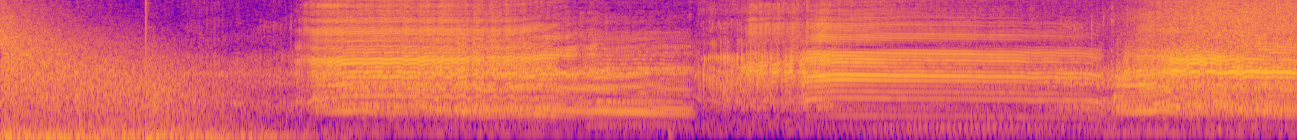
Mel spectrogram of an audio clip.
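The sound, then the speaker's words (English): Sheep on a small farm that raises sheep, market lambs and breeding stock bleat loudly in a string of long, wavering calls that overlap and run almost continuously, following a brief burst of low rumbling noise at the start. “My wife and I have a small farm. Come on. And we raise sheep, market lambs, and breeding stock.”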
